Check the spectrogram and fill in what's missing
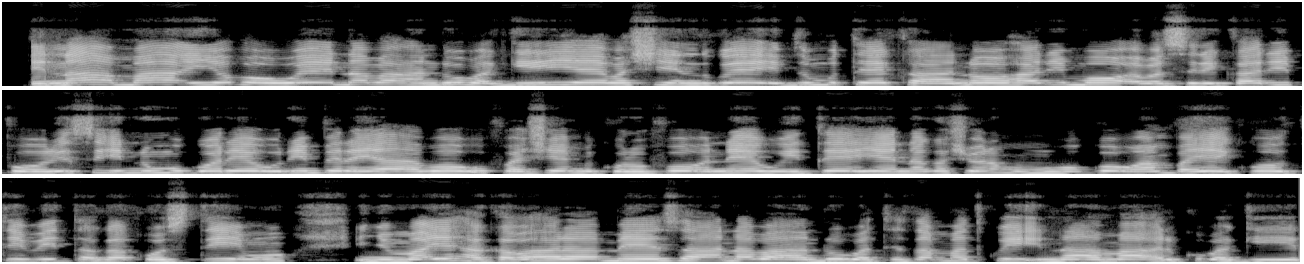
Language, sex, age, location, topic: Kinyarwanda, female, 25-35, Musanze, government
